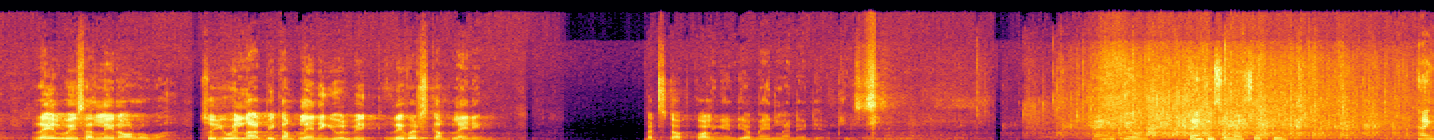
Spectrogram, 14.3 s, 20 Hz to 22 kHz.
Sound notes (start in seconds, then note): 8.6 few Laugh; 10.0 applause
